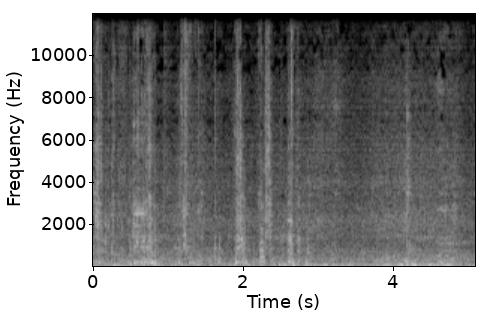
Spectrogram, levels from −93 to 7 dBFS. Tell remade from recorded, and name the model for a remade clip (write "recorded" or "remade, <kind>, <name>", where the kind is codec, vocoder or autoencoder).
remade, vocoder, Vocos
